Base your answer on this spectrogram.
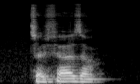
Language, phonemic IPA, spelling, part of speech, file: Moroccan Arabic, /tal.fa.za/, تلفزة, noun, LL-Q56426 (ary)-تلفزة.wav
- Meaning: television, TV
